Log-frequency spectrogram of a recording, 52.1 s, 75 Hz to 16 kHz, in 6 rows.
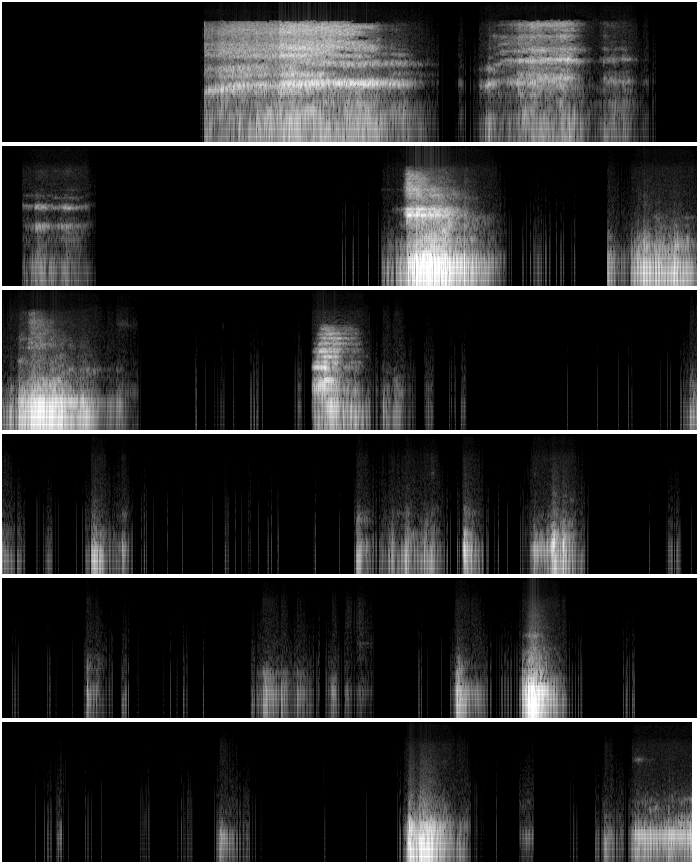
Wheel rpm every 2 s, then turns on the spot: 0, 0, 0, 0, 0, 0, 0, 0, 0, 0, 0, 0, 0, 0, 0, 0, 0, 0, 0, 0, 0, 0, 0, 0, 0, 0.
none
